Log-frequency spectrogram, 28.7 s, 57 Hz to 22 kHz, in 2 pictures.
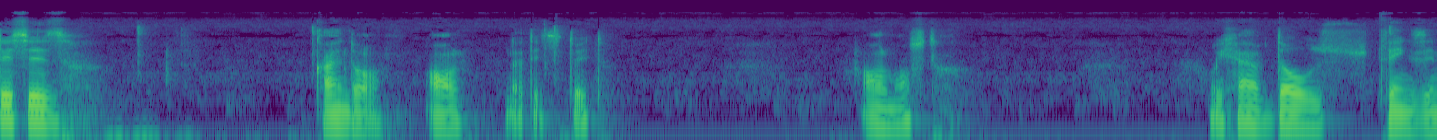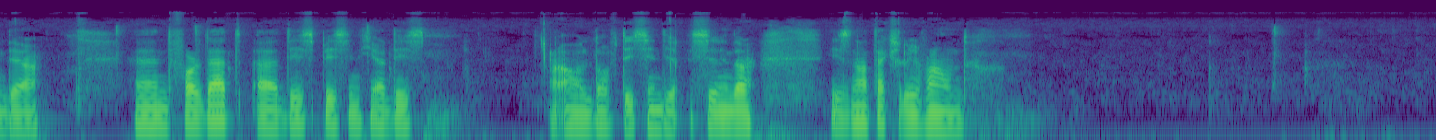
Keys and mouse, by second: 0.9 KP_1, 1.8 z, 5.4 z, 8.3-8.7 middle drag, 10.0 KP_1, 10.6 z, 15.9 z, 24.2 KP_1, 24.6 KP_3, 25.6 z, 27.0 z, 27.4 z.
